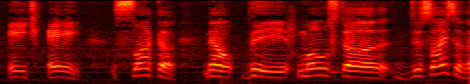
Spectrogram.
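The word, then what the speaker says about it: Sakha: and it's known as the Congo of Russia it's spelled s a k ha a Saka now the most uh decisive aspect of Saka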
